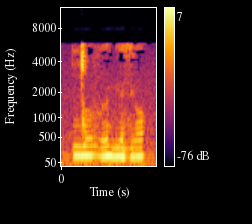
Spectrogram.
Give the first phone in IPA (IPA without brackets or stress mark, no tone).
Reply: ŋ͡ǀ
